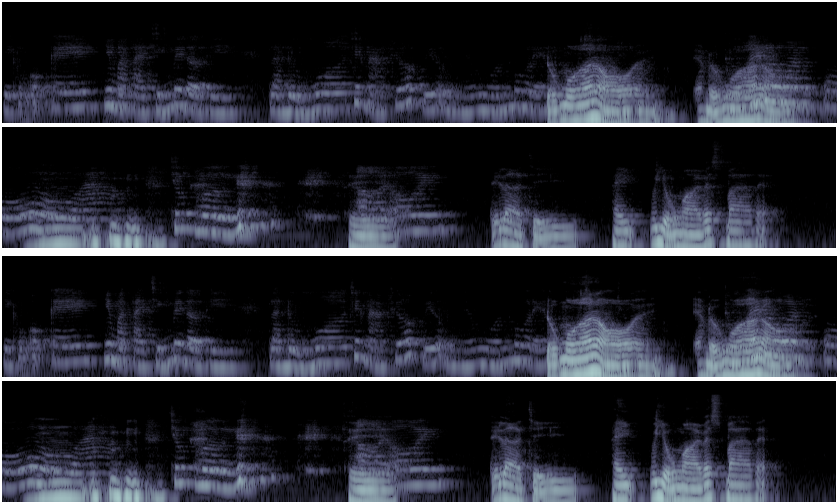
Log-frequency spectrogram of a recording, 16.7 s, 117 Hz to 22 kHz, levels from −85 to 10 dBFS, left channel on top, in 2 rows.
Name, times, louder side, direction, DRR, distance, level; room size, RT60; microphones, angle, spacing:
voice 1, 0.0-6.4 7.2-9.6 10.0-12.8, right 1 dB, 30° right, 0 dB, 3.6 m, -40 dB
voice 2, 5.4-7.9 8.6-10.0 11.8-12.3 13.2-14.1 14.5-16.0, right 4 dB, 90° right, 11 dB, 0.7 m, -26 dB
26.0 x 13.5 x 3.7 m, 0.40 s
head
